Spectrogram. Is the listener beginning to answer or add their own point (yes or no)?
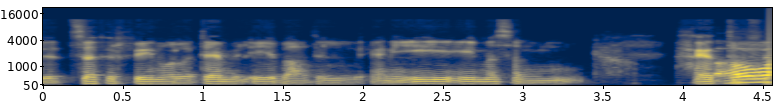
yes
